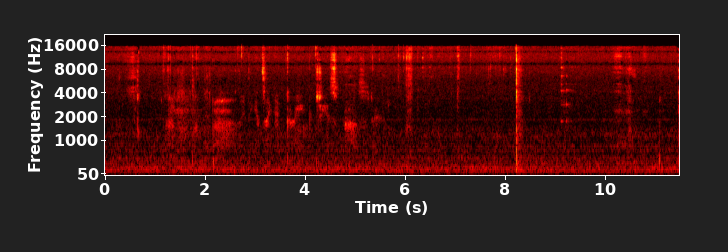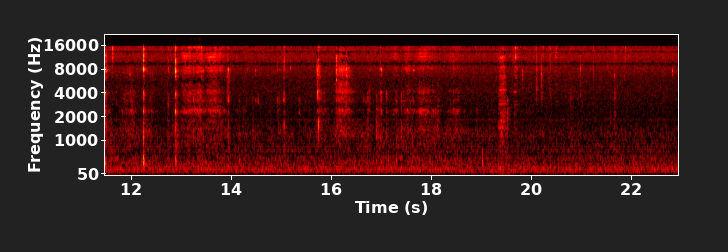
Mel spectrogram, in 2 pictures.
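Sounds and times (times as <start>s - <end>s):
steady low hum: 0.0s - 22.9s
wet chewing mouth sounds: 11.0s - 21.8s.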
